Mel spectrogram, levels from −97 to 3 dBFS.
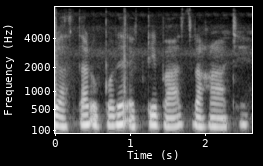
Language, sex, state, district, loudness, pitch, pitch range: Bengali, female, Assam, Hailakandi, -17 LUFS, 175 Hz, 160-190 Hz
